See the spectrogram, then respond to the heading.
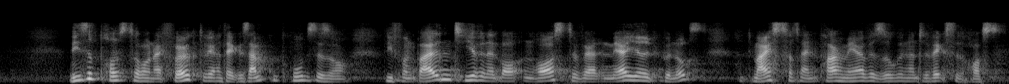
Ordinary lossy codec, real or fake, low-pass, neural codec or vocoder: none; fake; 7.2 kHz; codec, 16 kHz in and 24 kHz out, 0.9 kbps, LongCat-Audio-Codec, four codebook decoder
